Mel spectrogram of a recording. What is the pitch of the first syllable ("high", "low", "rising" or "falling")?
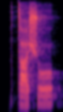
low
